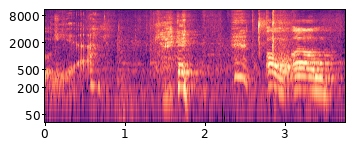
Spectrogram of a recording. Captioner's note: laughs awkwardly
